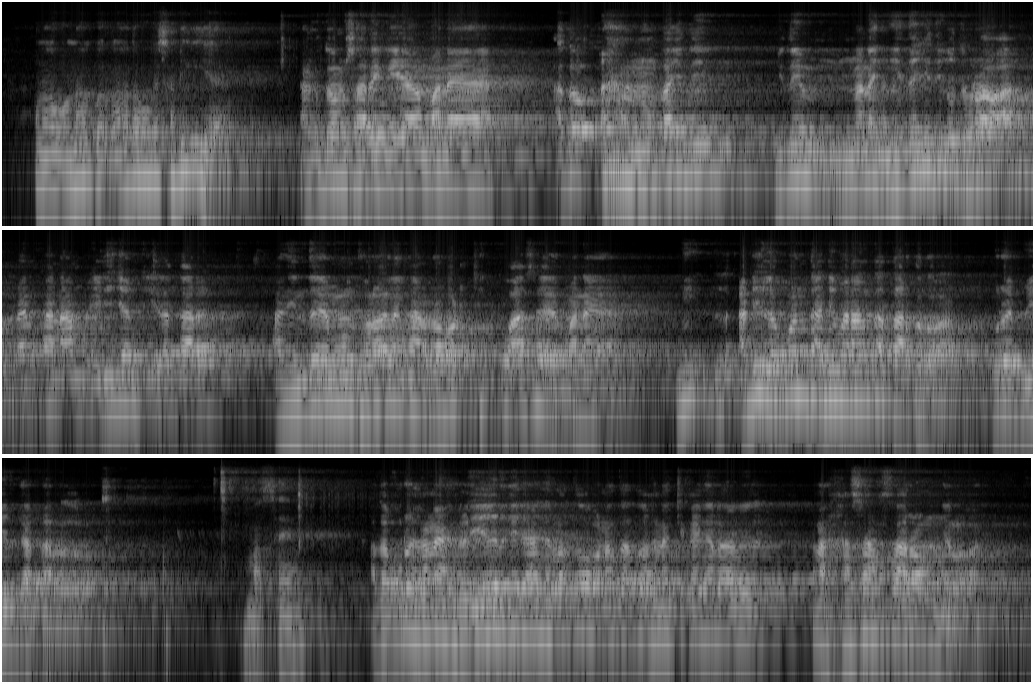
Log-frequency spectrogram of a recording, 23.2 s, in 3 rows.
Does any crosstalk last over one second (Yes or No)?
No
